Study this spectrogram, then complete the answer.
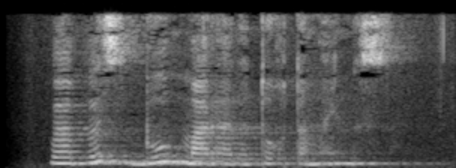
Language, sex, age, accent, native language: Uzbek, female, 19-29, Toshkent shahri, Uzbek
